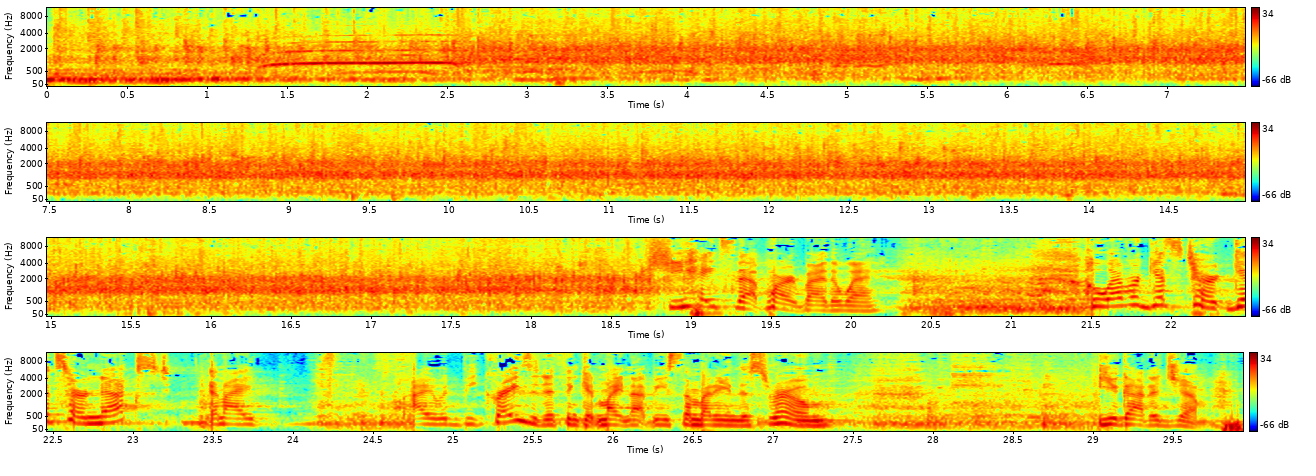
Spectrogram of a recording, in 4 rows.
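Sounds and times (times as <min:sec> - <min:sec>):
large audience standing ovation: 0:00.0 - 0:19.2
whoop: 0:01.2 - 0:06.8
speech: 0:19.3 - 0:20.4, 0:21.6 - 0:27.9, 0:29.0 - 0:29.8.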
